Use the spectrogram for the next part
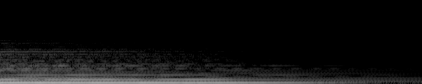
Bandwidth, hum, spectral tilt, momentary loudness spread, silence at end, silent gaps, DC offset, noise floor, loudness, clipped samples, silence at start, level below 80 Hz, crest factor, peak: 2.8 kHz; none; -11.5 dB/octave; 19 LU; 0.6 s; none; under 0.1%; -58 dBFS; -32 LUFS; under 0.1%; 0 s; -32 dBFS; 12 dB; -18 dBFS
